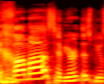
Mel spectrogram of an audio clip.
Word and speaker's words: Hamas: They were like, "Why do you keep saying Hamas, right? It's not pronounced Hamas, it's hamas, back of the throat H."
